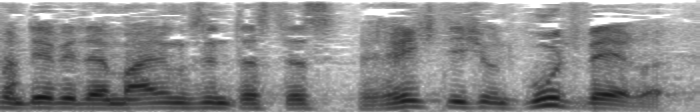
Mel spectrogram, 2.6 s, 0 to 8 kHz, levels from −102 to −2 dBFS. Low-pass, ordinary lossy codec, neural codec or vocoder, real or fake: 7.2 kHz; none; none; real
